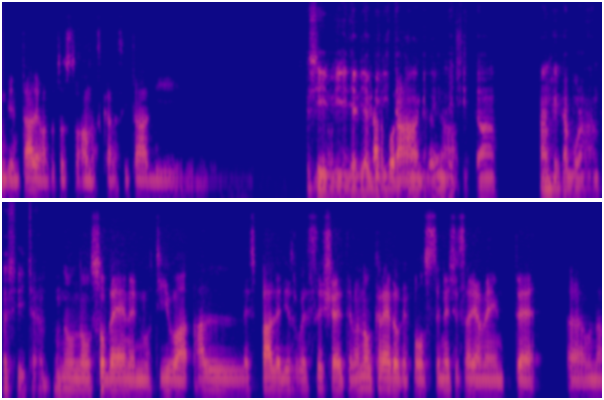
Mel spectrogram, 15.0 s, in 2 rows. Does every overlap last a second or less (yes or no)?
no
